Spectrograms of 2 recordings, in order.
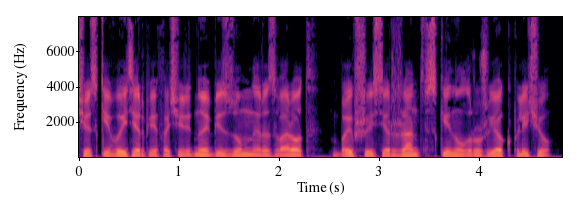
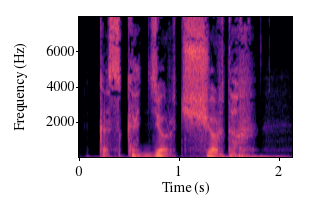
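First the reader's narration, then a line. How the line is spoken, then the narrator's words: Groaning. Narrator (Russian): простонал Винни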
